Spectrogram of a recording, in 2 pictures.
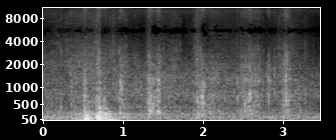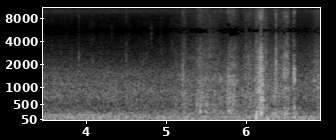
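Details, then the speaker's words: Craftsman lawn mower with a 6.75 HP single-cylinder engine, running after a tune-up, carb cleaning and new pull cord, in use for over 3 years: steady low chugging beat with a few handling thumps; normal running. "gave it a tuneup and clean a carb on it and uh it's been running good and I've used it almost every week for uh almost 3 years"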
